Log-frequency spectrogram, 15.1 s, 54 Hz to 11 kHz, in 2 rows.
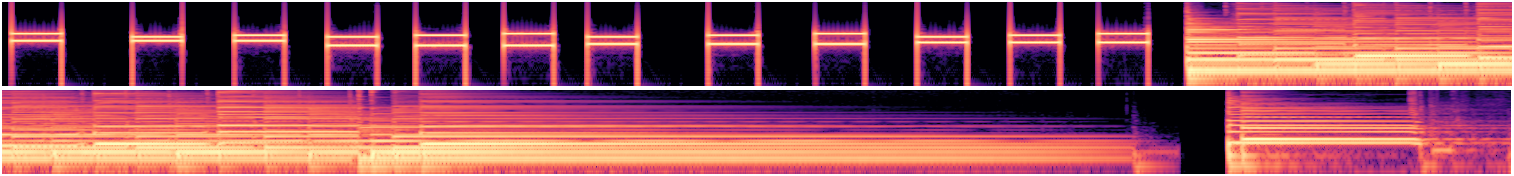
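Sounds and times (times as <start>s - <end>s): telephone keypad beeps: 0.1s - 5.8s
acoustic guitar strumming: 6.0s - 13.1s, 13.7s - 15.0s.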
